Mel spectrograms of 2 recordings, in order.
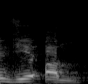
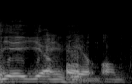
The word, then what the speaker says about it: vieil homme: On ne dit pas un vieux homme. On dit un vieil homme.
